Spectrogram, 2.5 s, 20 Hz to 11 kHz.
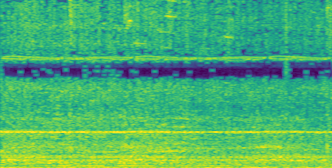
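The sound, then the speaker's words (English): A train of 1,000 tons roars past, a loud, steady rumble of heavy wheels on rails with a faint high whine riding over the din, and no voices. “as I watched the train thunder by the place where Trick used to be”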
